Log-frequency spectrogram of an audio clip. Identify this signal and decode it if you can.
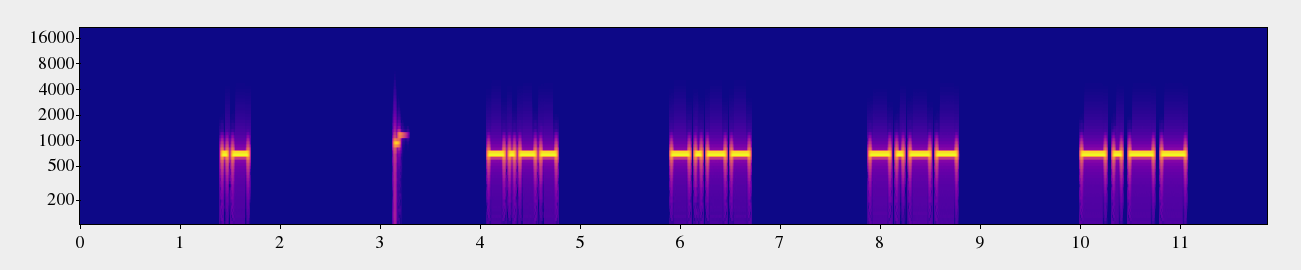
Morse code, heard as a keyed tone, about 20 wpm, spaced as for 6 wpm, 700 Hz. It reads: A YYYY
